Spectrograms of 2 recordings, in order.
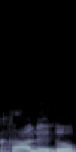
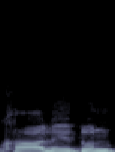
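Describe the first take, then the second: First: The word ends with an o sound. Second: The word ends with an n sound. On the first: The speaker calls it wrong. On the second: The speaker calls it right.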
